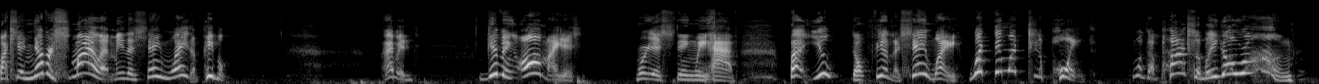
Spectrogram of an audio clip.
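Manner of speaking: very high character voice, swooping up and down. Reading a girlfriend's lines from a fan story: Bubsy impression. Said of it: "That's my Bubsy impression".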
